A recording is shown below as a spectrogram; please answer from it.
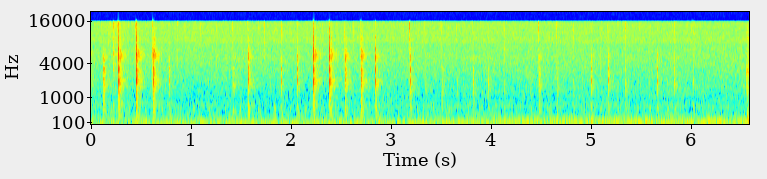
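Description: Makeup sponge dabbing acrylic paint onto small wooden cutouts: light, irregular taps, several a second.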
